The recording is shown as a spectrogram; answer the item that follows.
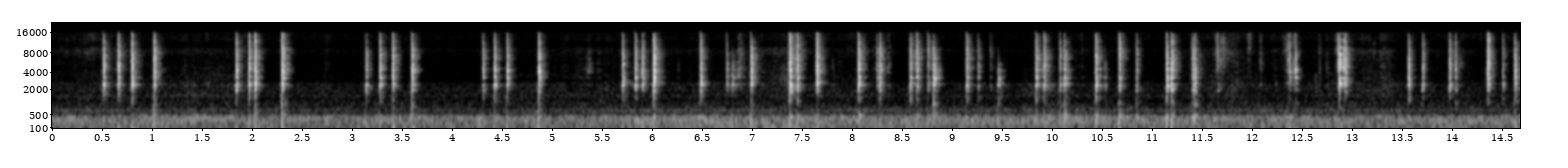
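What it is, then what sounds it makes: Aluminium soda can. An orange aluminium Fanta can, likely full and unopened, is held in both hands and tapped and scratched with long painted nails. Quick, sharp, bright clicks and ticks come in uneven bursts and die away almost instantly. A quiet, steady low hum runs underneath throughout.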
